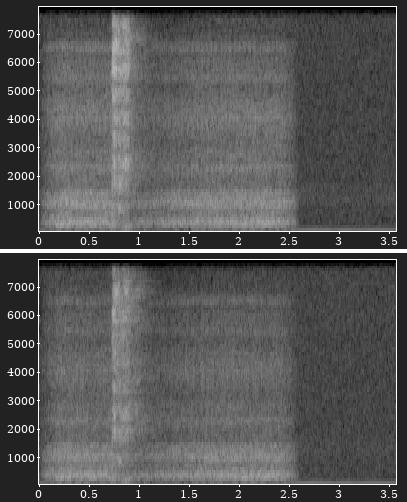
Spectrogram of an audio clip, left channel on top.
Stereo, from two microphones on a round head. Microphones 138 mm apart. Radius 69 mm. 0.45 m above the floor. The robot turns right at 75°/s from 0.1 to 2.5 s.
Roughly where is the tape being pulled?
Left.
